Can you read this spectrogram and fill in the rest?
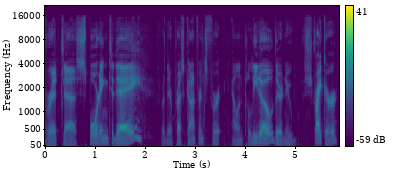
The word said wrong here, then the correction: Alan: Was it? – It's Alon. – Alon Pulido. – I believe it's pronounced Alon.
